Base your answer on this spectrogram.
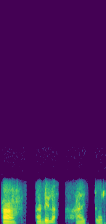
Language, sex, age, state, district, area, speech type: Kannada, male, 30-45, Karnataka, Dharwad, rural, conversation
